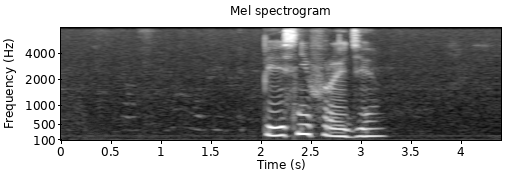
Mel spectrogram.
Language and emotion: Russian, neutral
